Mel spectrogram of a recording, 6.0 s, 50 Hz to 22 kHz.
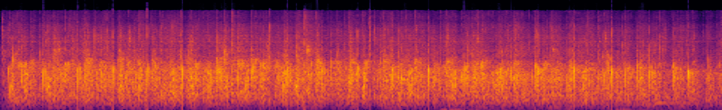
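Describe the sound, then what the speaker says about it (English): Sustained applause from the audience at a school board of education meeting honoring 25-year staff honorees, dense, steady clapping filling the room for the whole stretch without a break. "please join me in giving all of our 25-year honorees a well-deserved round of applause"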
